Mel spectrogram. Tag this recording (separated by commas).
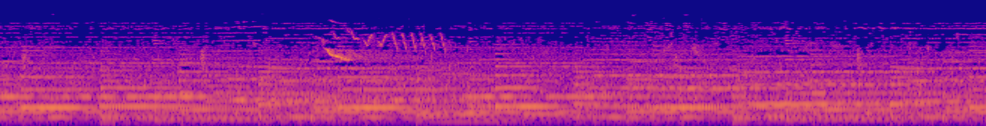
New-age music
